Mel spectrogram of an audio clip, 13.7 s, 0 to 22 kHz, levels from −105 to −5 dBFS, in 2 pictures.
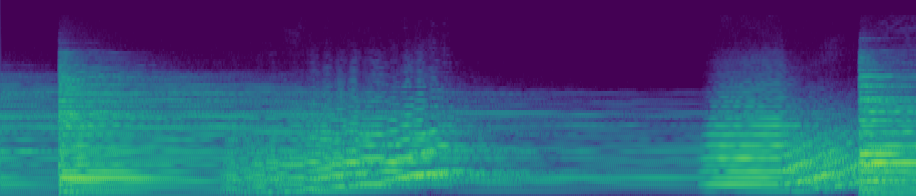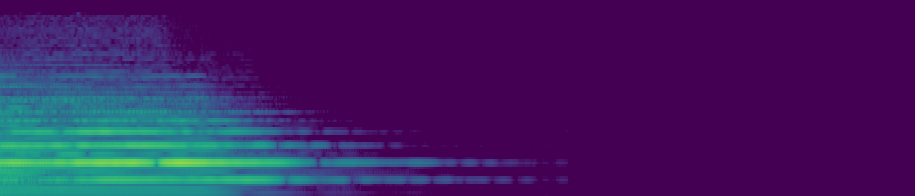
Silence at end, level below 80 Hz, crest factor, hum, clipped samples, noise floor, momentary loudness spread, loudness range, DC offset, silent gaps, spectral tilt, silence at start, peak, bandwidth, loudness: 4.55 s; -66 dBFS; 20 dB; none; under 0.1%; under -90 dBFS; 23 LU; 7 LU; under 0.1%; none; -6 dB/octave; 0 s; -14 dBFS; 7.8 kHz; -32 LUFS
